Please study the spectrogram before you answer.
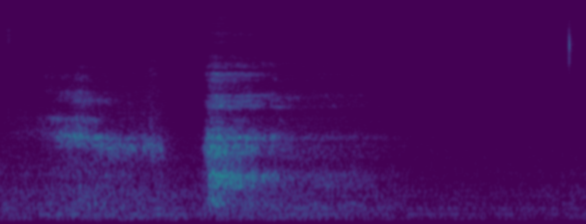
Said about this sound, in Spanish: Una respiración profunda. Otra vez. Inhala. Mantén y suelta lento.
